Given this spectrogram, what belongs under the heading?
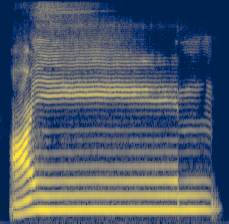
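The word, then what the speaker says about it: عين: উচ্চারণ পাবেন এ অক্ষরে আমরা যখন উচ্চারণ করব তখন গলাটা চেপে আমরা উচ্চারণ করব আইন এভাবে উচ্চারণ করতে হবে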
